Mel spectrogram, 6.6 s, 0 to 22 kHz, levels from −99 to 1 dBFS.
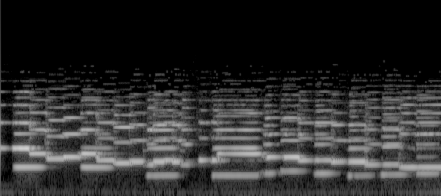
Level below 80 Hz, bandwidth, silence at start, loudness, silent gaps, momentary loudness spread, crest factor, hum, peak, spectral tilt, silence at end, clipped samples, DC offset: -76 dBFS; 6 kHz; 0 s; -31 LUFS; none; 9 LU; 16 dB; none; -14 dBFS; 2 dB/octave; 0 s; under 0.1%; under 0.1%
